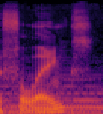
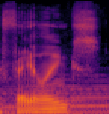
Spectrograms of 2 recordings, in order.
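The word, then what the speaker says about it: phalanx: a fanks or failinks I've always pronounced it fanks but I I recognize that my small town Nebraska pronunciation is probably not accurate and I see a lot of people online calling it failinks so that's probably how it's actually pronounced and you might see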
